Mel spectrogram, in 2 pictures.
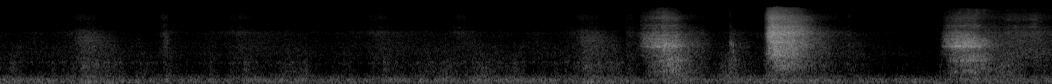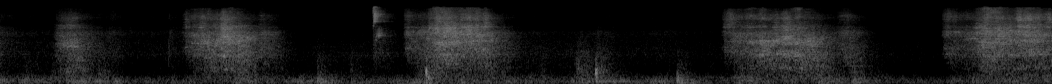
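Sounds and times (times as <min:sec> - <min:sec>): hissing breath-like noise bursts: 0:05.8 - 0:08.4, 0:09.4 - 0:11.7, 0:12.4 - 0:13.4, 0:14.6 - 0:15.8, 0:17.7 - 0:19.2, 0:19.9 - 0:21.0.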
